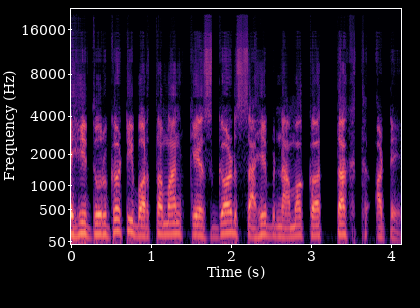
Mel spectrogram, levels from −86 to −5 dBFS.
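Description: Running the whole way through, the speech carries plainly audible Opus compression, likely from its music (CELT) mode at a low rate, about 16 kbps. Bandwidth stays full, reaching 20.4 kHz, but starved bands get filled in, so voiced sounds come out rough and grainy.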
